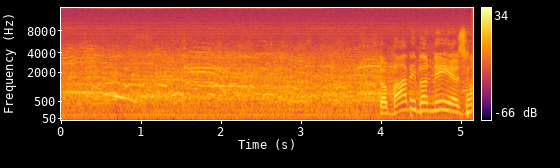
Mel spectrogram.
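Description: A large crowd murmurs in a big open stadium.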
